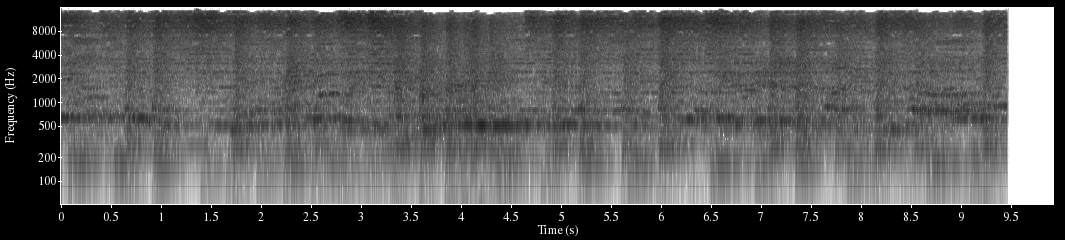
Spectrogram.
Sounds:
drum
musical instrument
music
drum kit
bass drum

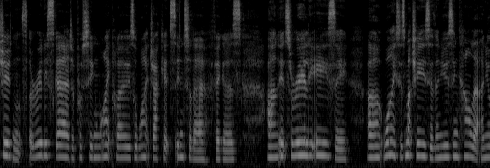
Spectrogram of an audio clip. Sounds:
speech

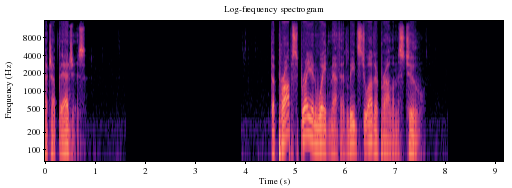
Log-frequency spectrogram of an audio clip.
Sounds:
speech

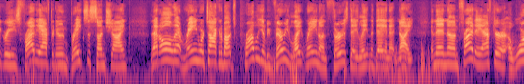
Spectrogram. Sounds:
speech

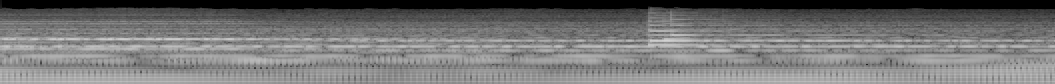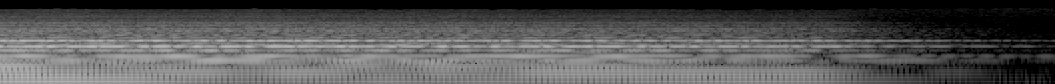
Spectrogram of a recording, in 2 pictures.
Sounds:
music

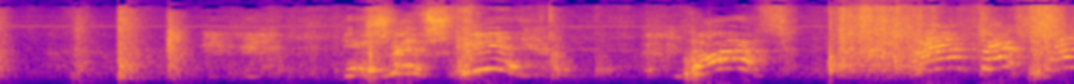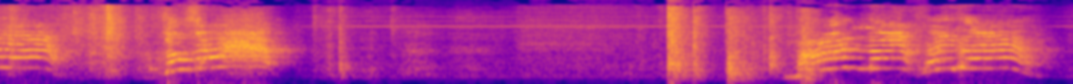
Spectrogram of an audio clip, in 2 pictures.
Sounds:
speech

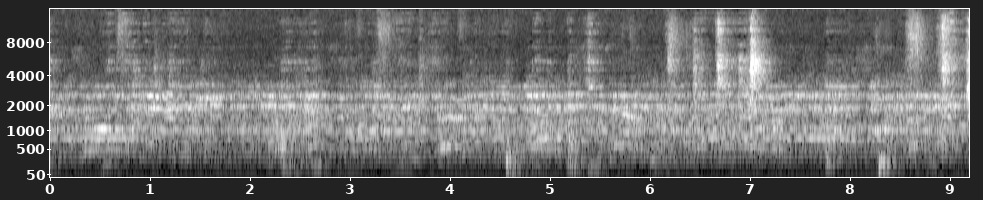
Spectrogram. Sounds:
music

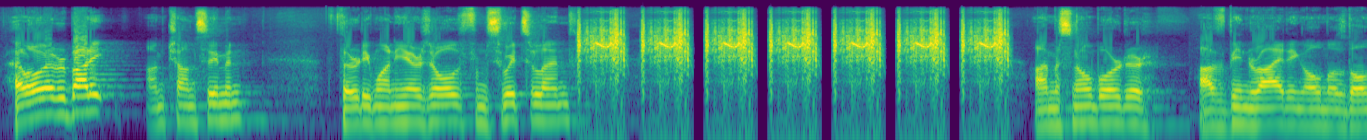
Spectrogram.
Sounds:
speech

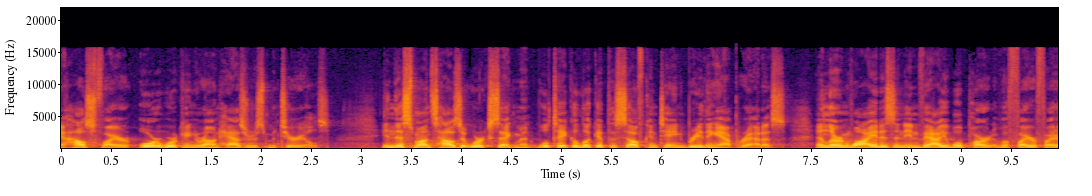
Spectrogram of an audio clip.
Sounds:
speech

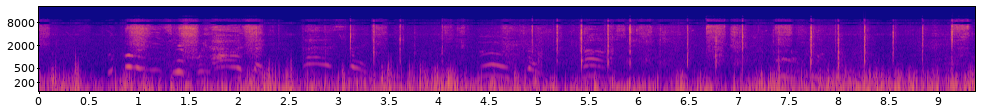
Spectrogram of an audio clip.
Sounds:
outside, rural or natural
speech
animal

